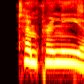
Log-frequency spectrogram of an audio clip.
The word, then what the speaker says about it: Tempranillo: I didn't have any whiskey in the pantry, so I'm sipping a little Emilio Maro Tempranillo. I don't know if that's how you even say it. – How to pronounce this? American accent. – Tempranillo.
